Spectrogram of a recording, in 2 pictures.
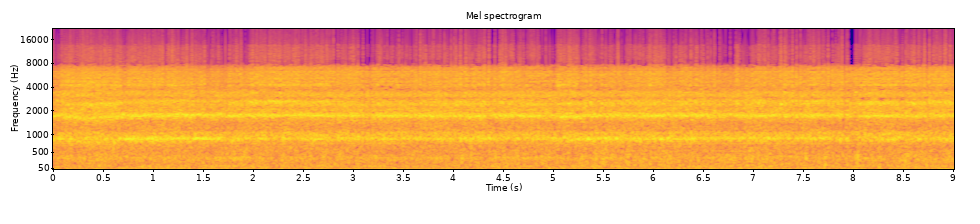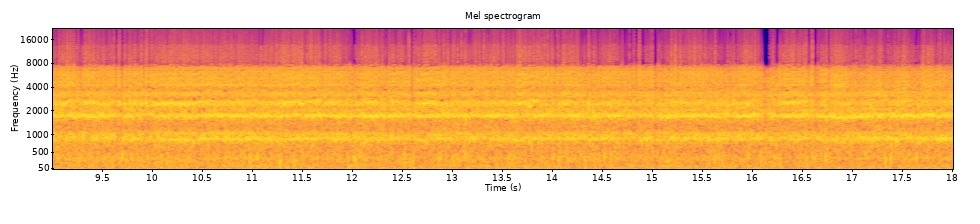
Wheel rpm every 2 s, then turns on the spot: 230, 240, 230, 230, 230, 230, 230, 240, 230.
none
